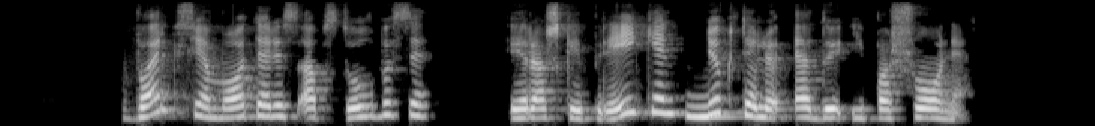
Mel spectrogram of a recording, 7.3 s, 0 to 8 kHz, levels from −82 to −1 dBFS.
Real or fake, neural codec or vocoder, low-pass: real; none; 7.2 kHz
